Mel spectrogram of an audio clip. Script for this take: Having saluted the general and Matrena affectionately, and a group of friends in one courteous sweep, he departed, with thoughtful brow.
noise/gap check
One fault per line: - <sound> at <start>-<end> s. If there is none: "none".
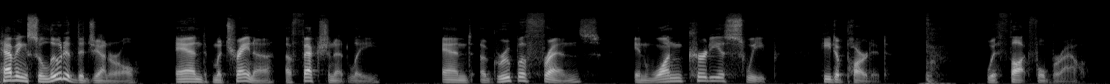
- breath at 9.2-9.6 s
